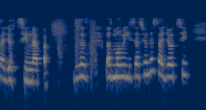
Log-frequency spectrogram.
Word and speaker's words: Ayotzinapa: El otro día dije: ¿Yotzi quién? No, no, no, es Ayotzinapa.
